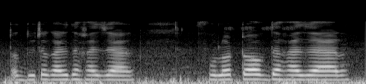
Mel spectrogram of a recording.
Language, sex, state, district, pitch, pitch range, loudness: Bengali, female, Assam, Hailakandi, 215 Hz, 210-225 Hz, -16 LUFS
